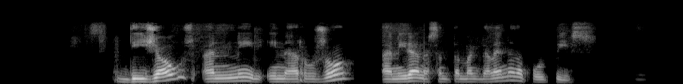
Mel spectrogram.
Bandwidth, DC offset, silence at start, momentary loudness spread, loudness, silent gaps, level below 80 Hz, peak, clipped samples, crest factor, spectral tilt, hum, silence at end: 7.8 kHz; under 0.1%; 0.9 s; 17 LU; -23 LUFS; 3.55-3.77 s, 5.49-5.55 s; -66 dBFS; -6 dBFS; under 0.1%; 18 dB; -4 dB/octave; none; 0.9 s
